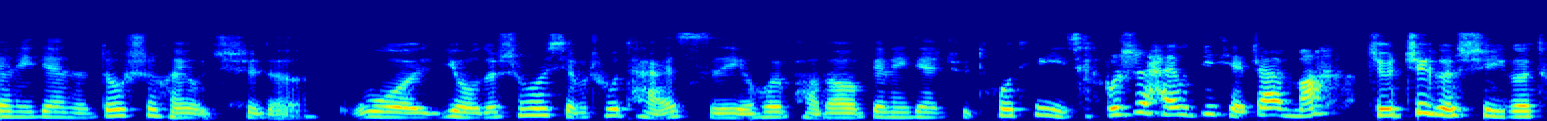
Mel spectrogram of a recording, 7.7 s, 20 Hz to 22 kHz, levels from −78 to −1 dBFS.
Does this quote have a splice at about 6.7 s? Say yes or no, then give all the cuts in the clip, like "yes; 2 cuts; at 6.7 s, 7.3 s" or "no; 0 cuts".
yes; 2 cuts; at 5.5 s, 6.7 s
